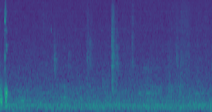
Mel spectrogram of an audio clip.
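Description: Faint steady background hum with a few soft, scattered ticks.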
